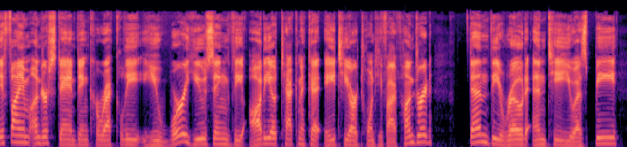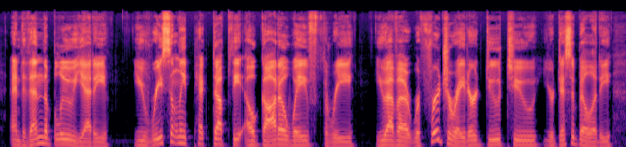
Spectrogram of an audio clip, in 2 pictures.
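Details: Adult male host; typical speech.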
